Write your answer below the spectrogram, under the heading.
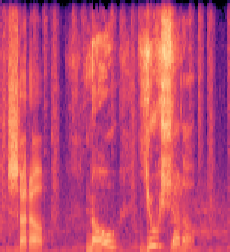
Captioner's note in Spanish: Voz a través del pinganillo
